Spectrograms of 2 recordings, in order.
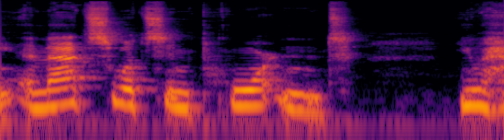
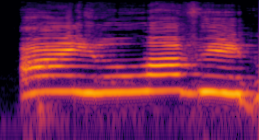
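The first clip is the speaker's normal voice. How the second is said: put-on much higher, louder delighted child; delighted squeal; 11 semitones higher, 6 dB louder than usual. Lukumi hugging her new toy lamb, delighted squeal. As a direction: squeal with joy over the gift. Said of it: "Lukumi said".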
